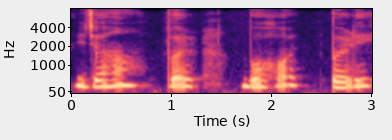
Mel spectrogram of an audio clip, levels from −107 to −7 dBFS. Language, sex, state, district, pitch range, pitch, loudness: Hindi, female, Himachal Pradesh, Shimla, 250-285 Hz, 265 Hz, -16 LUFS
